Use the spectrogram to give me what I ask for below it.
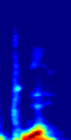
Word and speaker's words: toit: Okay, and then both of them are pronounced like toi, un toi, toi.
